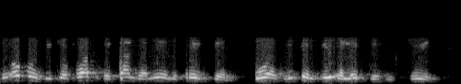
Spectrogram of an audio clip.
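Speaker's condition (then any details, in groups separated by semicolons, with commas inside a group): No condition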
